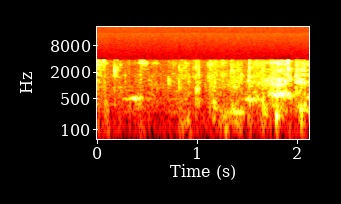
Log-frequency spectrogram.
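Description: Faint low bird cooing, two short calls about a second apart.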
